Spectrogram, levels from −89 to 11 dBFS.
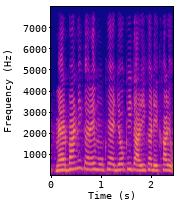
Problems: none marked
